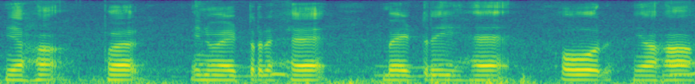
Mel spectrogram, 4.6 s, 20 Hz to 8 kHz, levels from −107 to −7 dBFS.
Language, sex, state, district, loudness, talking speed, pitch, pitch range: Hindi, male, Haryana, Charkhi Dadri, -17 LUFS, 105 wpm, 175 Hz, 170-175 Hz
